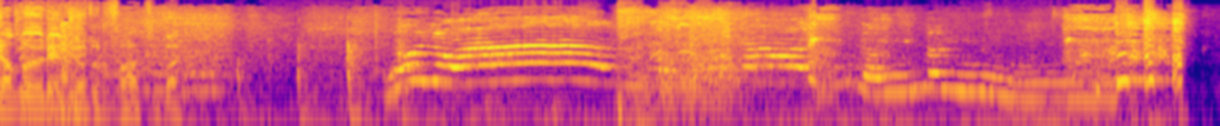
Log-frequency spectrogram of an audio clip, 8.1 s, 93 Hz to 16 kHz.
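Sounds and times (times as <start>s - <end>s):
speech: 0.0s - 1.6s
cat yowling in long drawn-out meows: 2.6s - 6.6s
laughter: 7.1s - 8.1s.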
